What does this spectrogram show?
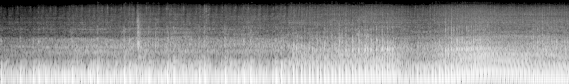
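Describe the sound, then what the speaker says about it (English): A Harley-Davidson Low Rider S motorcycle exhaust rumbles loud and close, a deep throbbing idle that swells into stronger revving toward the end. "I got my visor open right now where you guys can hear that exhaust screaming"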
